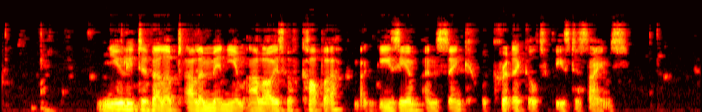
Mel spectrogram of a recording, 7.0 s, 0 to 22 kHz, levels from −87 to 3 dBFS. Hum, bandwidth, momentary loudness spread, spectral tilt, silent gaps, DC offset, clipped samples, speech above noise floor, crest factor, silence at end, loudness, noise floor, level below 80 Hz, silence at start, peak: none; 9.6 kHz; 9 LU; -3 dB/octave; none; under 0.1%; under 0.1%; 32 dB; 18 dB; 0.75 s; -16 LUFS; -49 dBFS; -50 dBFS; 0.4 s; 0 dBFS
